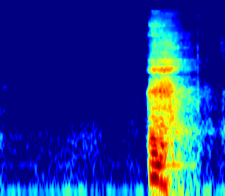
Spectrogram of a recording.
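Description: A man's sigh: a quiet room for about a second and a half, then one sudden, loud breath out that fades away.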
